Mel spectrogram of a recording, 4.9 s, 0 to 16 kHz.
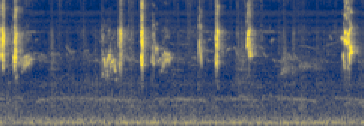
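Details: Happy pet lovebirds, 12 May 2025, keep up steady shrill chirping: single piercing notes and brief squeaky twitters every half second or so, some softer and lower, with faint quieter chirps between.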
